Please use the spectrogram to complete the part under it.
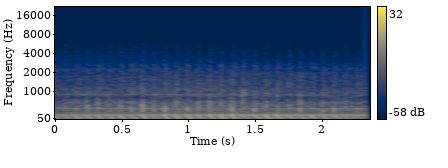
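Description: Helicopter flying with shooters aboard, its rotor chopping in a fast, even rhythm over a low engine hum, moderately faint and steady throughout with no voices.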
